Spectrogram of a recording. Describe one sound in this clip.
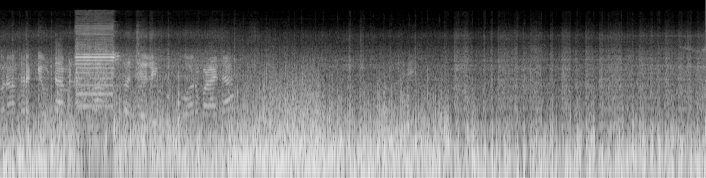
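A vehicle drives along a road with a steady low rumble.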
